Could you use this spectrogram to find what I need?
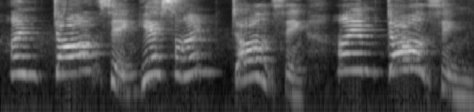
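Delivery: high, loud, slow joyful exclaim; joyful cry. Acted. Gerald cries out to himself, overjoyed and loud. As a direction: burst out with delight. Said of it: "Gerald cried".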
